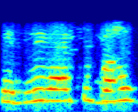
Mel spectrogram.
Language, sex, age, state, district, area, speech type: Hindi, female, 30-45, Uttar Pradesh, Azamgarh, urban, conversation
